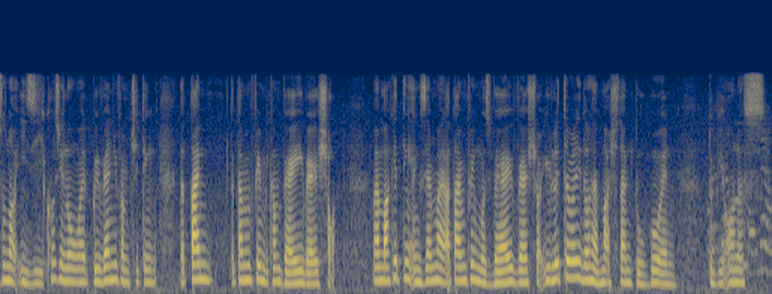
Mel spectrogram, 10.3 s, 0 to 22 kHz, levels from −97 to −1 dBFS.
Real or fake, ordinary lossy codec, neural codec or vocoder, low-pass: real; none; none; none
